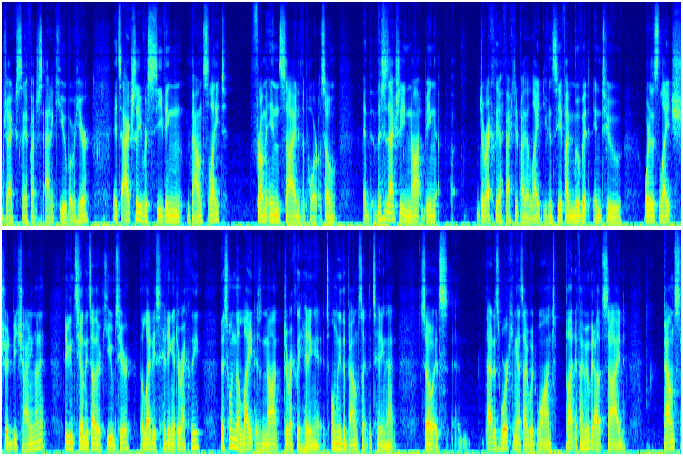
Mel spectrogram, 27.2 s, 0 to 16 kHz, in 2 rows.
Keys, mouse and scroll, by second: 0.0-2.8 typing, 0.8-1.1 drag, 1.6 click, 2.2 click, 3.2 click, 3.5 shift+drag, 7.9 g, 8.8 click, 9.5 shift+click, 9.8 middle click, 10.3 middle click, 10.8 shift+middle click, 11.9 g, 12.9 click, 13.7 shift+middle click, 14.3 click, 14.9 shift+drag, 15.6 shift+drag, 15.9 g, 17.1 Escape, 17.4 click, 17.8 click, 18.2 g, 19.7 Escape, 22.1 click, 23.0 click, 24.4 g, 25.4 click, 26.1 shift+click, 26.4 g, 26.7 click.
